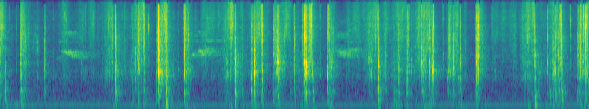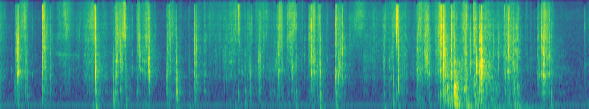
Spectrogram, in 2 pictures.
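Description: Tarot cards being shuffled for a reading, heard as a faint, steady run of soft papery flicks and clicks that thickens briefly near the end, with no voices.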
